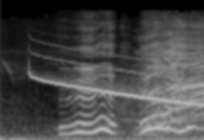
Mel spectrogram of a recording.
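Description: Cartoon falling whistle: one long whistle gliding steadily down in pitch from about a quarter second in, the sound effect for characters dropping out of the sky. Several cartoon voices shout over it from about half a second in.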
